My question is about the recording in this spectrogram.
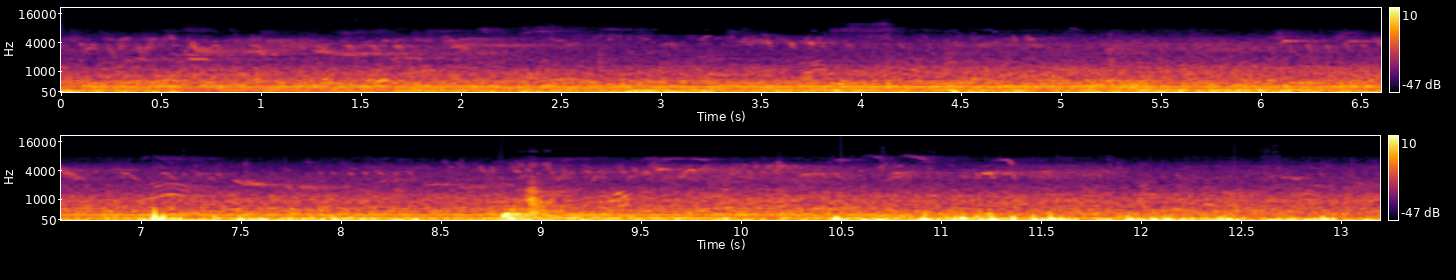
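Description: Wind noise on the microphone and a steady low machine hum while the booster ride stands still at the top, with faint bird chirps. There are a couple of short knocks in the second half, and the hum stops shortly before the end.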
